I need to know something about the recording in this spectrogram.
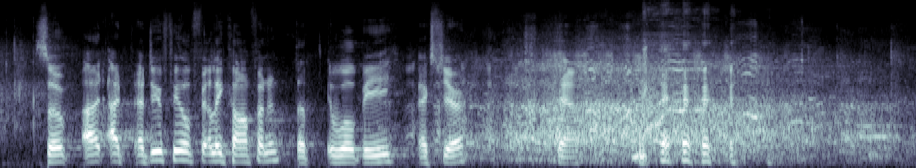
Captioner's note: laughs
